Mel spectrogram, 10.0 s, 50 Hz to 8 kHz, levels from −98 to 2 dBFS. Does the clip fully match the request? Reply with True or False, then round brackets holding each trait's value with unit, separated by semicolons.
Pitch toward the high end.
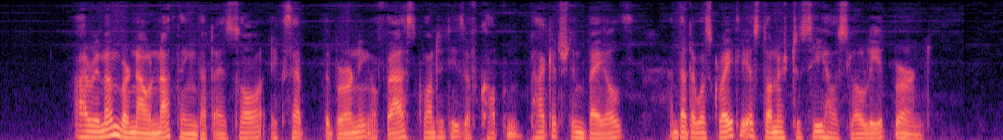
False (110 Hz)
